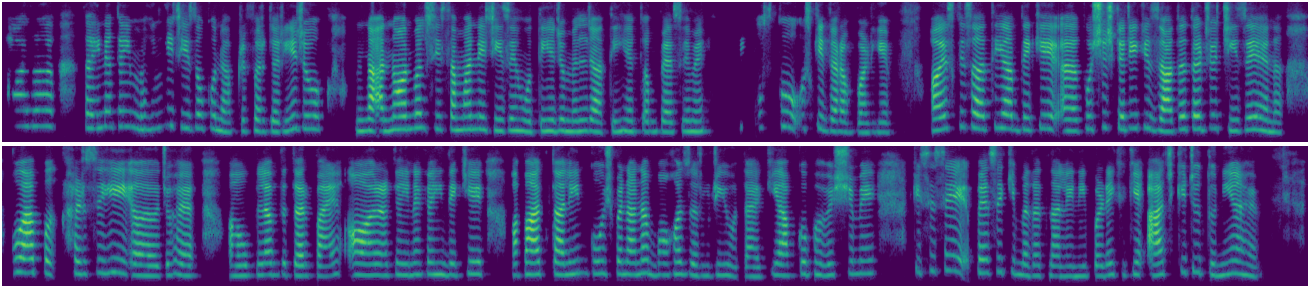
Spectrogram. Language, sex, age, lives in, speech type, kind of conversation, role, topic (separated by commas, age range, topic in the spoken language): Hindi, female, 20-24, India, conversation, advice, advisor, वित्तीय चिंता से निपटना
